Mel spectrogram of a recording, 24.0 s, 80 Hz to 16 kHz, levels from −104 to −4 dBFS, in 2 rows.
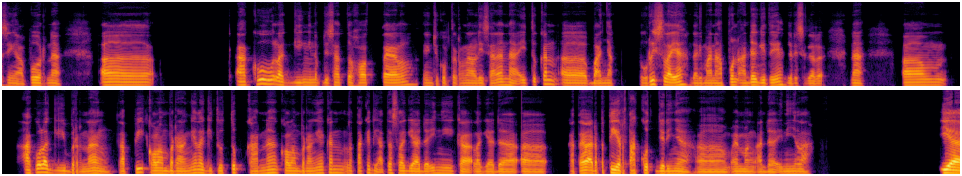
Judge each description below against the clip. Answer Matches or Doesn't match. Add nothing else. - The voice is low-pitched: Matches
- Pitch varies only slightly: Doesn't match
